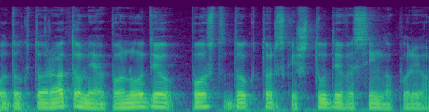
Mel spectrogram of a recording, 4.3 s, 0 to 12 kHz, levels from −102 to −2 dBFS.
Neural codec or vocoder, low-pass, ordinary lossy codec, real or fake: none; 9.9 kHz; none; real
